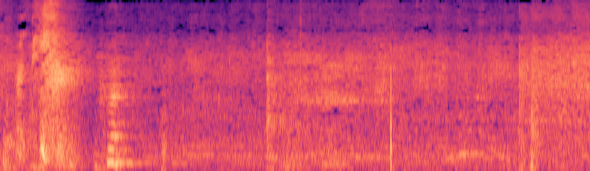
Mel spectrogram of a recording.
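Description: A person sneezes once, sharply, about a third of a second in. After it comes a faint steady hiss with two light clicks.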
